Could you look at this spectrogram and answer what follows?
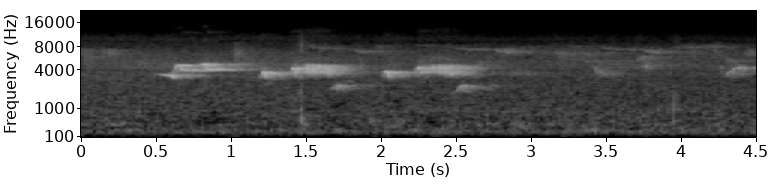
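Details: Narcissus Flycatcher in a forest park during a hot July summer, 2025: a series of short, clear whistled phrases, each slightly different, some sliding and some lower warbles, spaced irregularly over four seconds against a quiet background.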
